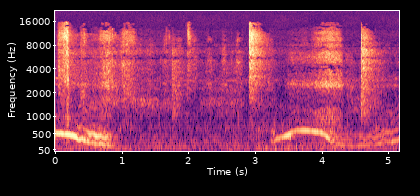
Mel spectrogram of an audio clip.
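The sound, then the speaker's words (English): A female cat lets out two drawn-out, wavering meows, one at the start and another a few seconds later, with a quiet pause between them and no talking. “That's a good kitty. It's okay. Come closer.”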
